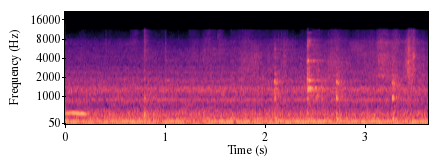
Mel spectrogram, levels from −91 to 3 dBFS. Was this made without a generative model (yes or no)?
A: yes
